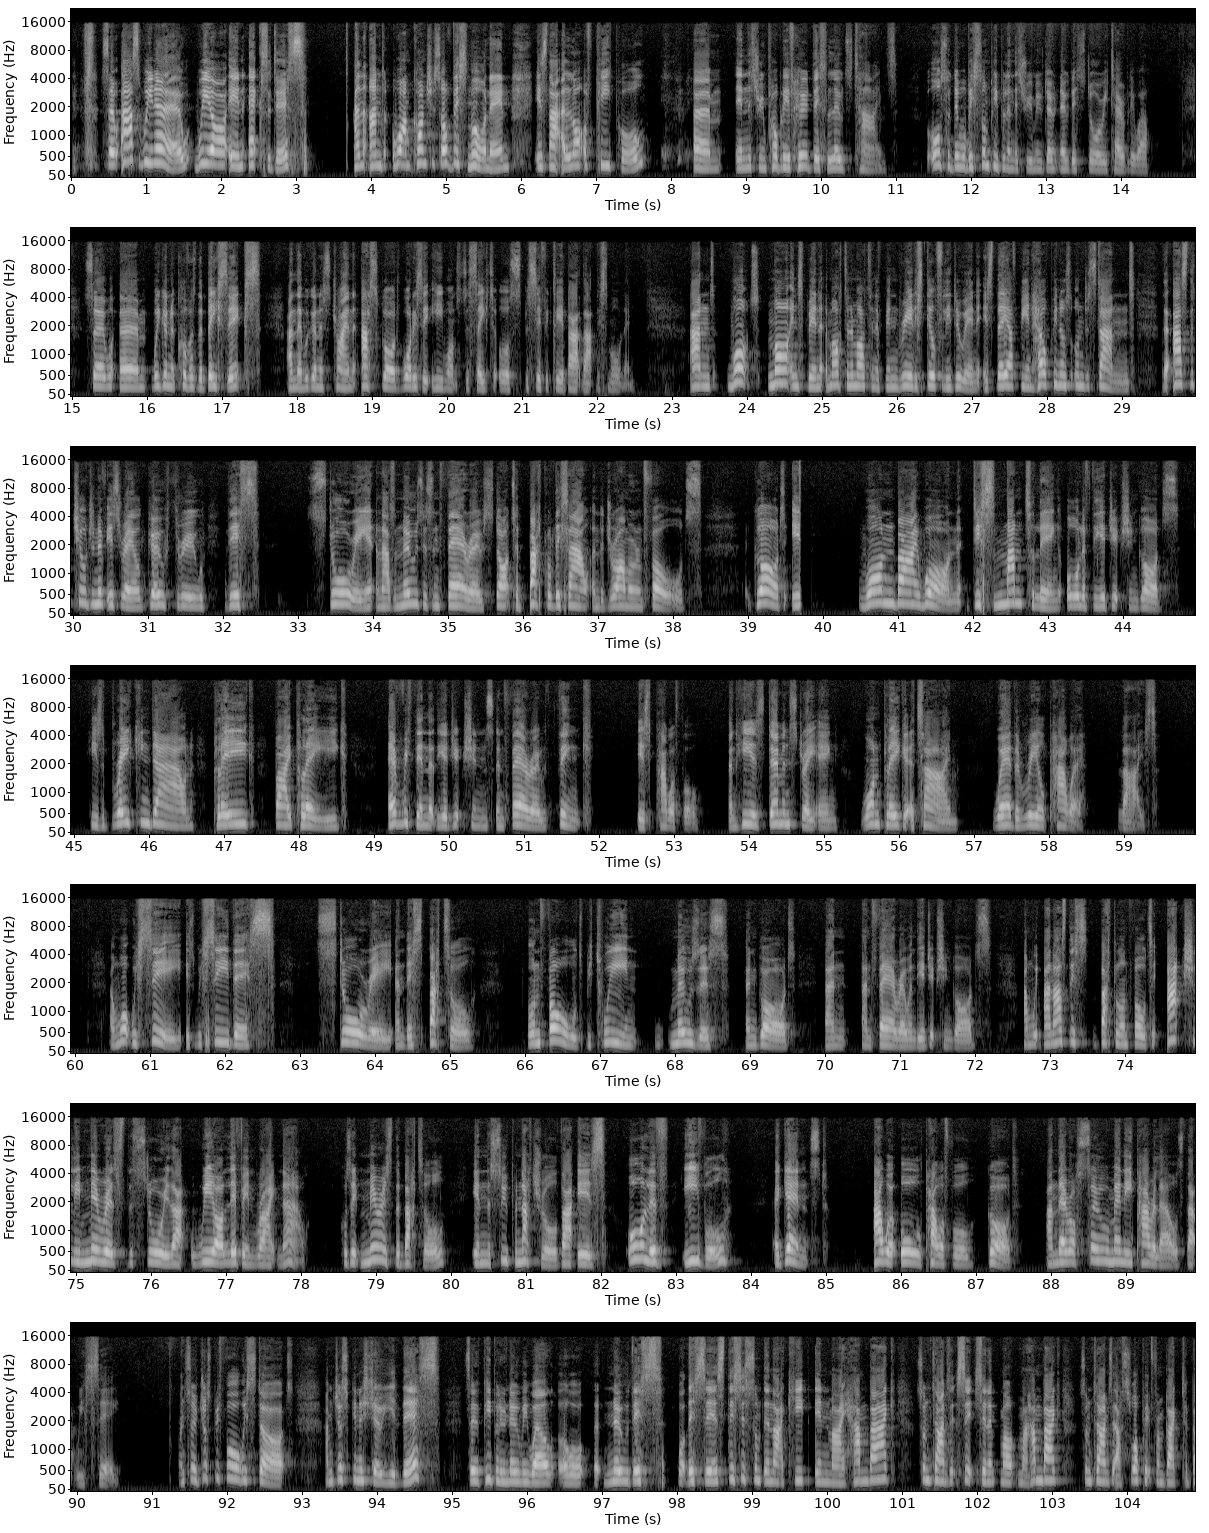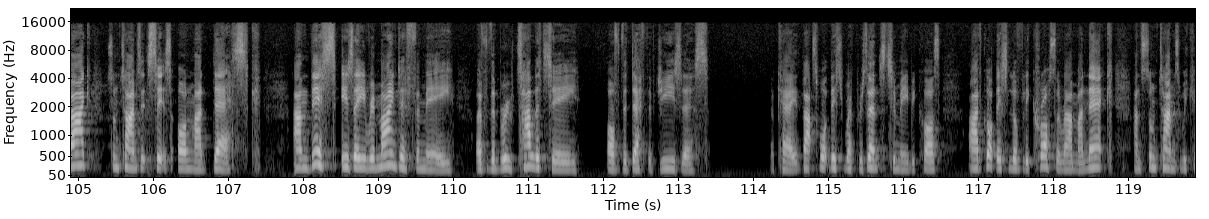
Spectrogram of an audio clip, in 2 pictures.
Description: A message from the series "Sunday Morning." Despite the hard reality of judgement and death, the Passover is an event to celebrate because it is a lasting demonstration of Gods promise of salvation for all who will trust in His provision; the lamb, Jesus Christ, who takes away the sins of the world.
